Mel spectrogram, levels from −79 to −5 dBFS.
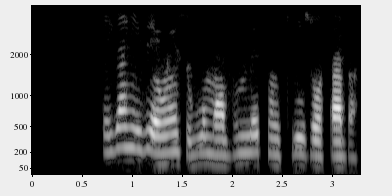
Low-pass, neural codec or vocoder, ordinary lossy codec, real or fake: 3.6 kHz; none; none; real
